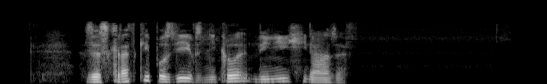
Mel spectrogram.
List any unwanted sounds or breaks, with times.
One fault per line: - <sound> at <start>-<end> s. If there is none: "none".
none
